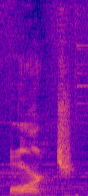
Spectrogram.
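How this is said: It is said with an American accent.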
